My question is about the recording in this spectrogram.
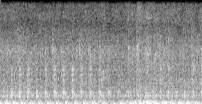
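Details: Single-cylinder engine driving a generator makes a fast, even knock at unloaded idle, after the cover was refitted and the bearings reseated. The knock vanishes with slight load, throttle or the generator lights switched on. Owner suspects worn crankshaft bearings from the previously offset cover.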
